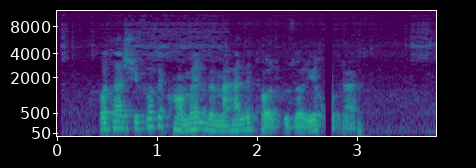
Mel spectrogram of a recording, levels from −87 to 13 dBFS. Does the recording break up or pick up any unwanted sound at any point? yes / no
yes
